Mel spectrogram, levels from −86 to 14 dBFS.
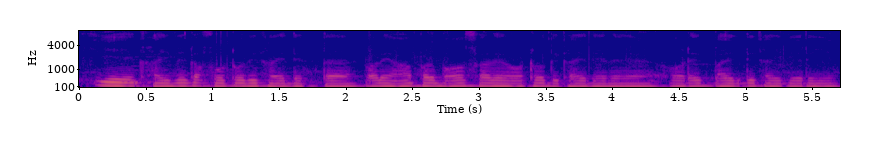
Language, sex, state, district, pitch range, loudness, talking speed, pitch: Hindi, male, Bihar, Muzaffarpur, 115-120 Hz, -45 LUFS, 260 wpm, 115 Hz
